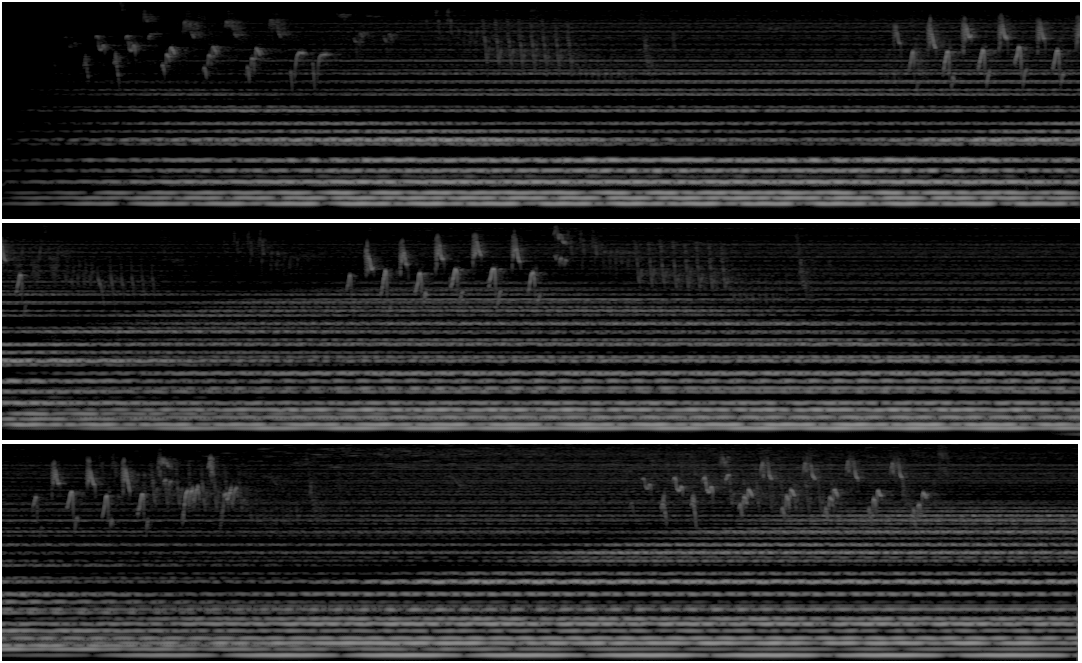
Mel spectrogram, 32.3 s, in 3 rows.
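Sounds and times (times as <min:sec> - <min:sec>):
healing music: 0:00.0 - 0:32.3.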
